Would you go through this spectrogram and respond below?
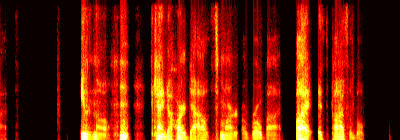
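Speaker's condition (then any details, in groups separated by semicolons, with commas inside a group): Brain injury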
